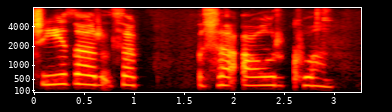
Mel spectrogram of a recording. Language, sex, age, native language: Icelandic, female, 9, Icelandic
